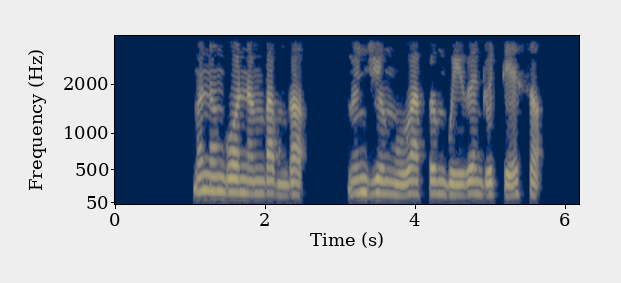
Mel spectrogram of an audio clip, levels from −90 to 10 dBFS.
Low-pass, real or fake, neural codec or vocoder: 3.6 kHz; real; none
